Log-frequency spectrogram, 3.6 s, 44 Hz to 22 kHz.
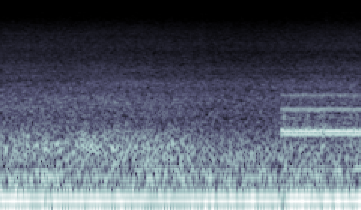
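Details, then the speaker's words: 2005 Subaru, jump-started and push-button started: engine idles steadily, then a steady stacked electronic tone as the car's emergency call unit dials out to emergency services. Emergency call dialing tone. "call connecting to Subarus darling emergency services wait what all may be recorded or monitored whoa why any purposes I don't know"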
